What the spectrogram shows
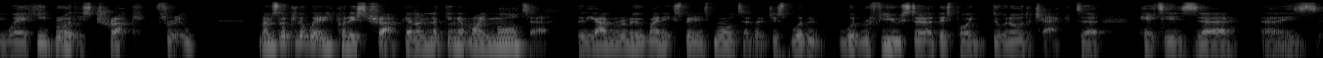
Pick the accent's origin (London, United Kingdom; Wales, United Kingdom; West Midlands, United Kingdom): Wales, United Kingdom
